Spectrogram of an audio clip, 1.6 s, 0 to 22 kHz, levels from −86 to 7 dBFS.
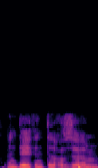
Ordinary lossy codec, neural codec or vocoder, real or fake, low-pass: AAC, 32 kbps; none; real; 7.2 kHz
